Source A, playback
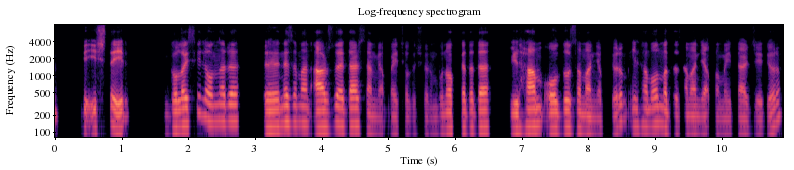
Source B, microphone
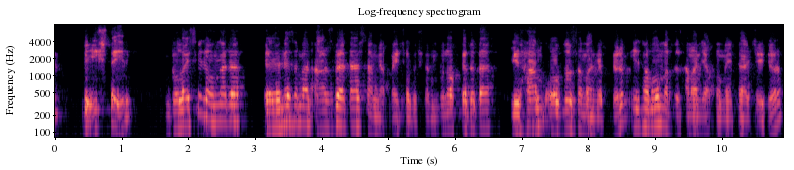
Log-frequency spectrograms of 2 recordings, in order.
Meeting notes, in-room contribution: none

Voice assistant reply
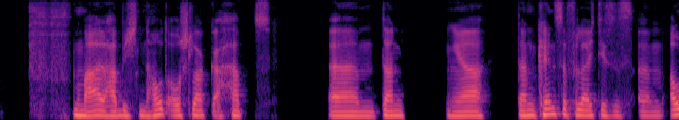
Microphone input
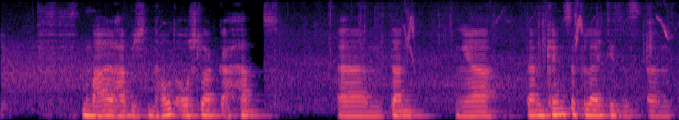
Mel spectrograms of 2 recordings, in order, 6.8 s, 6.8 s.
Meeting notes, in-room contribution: none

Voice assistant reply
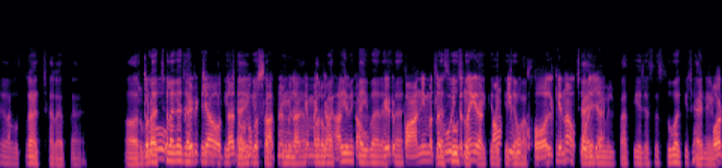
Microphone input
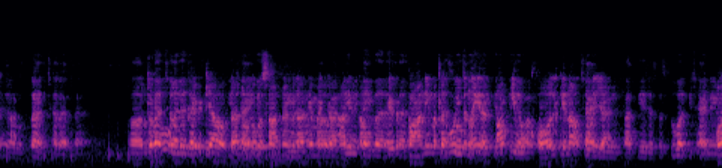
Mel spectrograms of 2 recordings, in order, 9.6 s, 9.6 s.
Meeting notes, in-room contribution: none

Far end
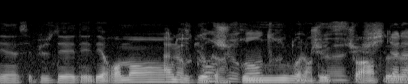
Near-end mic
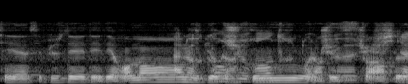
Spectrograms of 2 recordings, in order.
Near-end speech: none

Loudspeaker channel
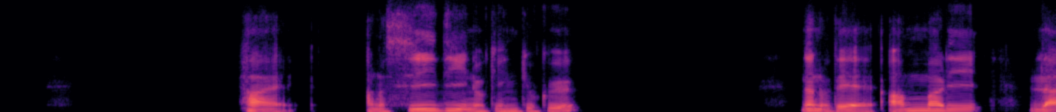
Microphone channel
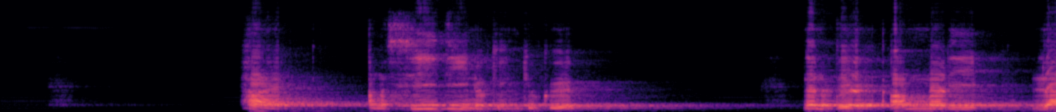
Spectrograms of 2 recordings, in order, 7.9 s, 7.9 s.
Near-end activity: none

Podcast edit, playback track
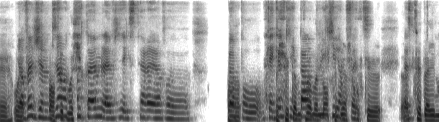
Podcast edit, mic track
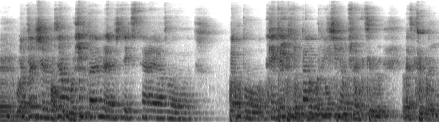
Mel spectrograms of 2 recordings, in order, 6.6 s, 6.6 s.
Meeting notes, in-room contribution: none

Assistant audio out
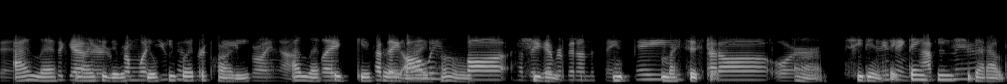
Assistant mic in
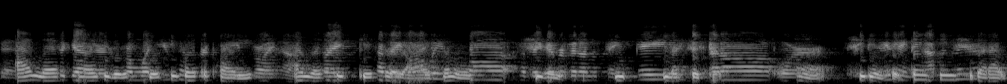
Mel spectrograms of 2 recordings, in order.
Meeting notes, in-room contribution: none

